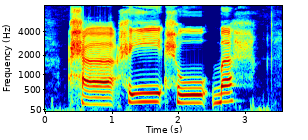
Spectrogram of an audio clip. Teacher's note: H kecil juga dia punya sifat hams, tapi kadarnya mengalir nafas.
